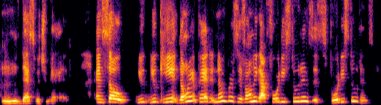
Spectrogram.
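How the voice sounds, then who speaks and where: A mellow-voiced older woman pastor delivers a storytelling sermon. She is animated and emphatic and speaks directly to her listeners. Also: high-pitched, moderate pace. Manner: animated, emphatic, talks straight to the audience.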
